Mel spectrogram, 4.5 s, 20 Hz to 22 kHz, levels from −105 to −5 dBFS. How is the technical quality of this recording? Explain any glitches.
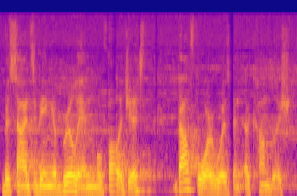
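The recording suffers from network packet loss in several places, which affects the speech in three distinct ways.

From 1.53 to 2.35 s, just after "being a brilliant", there is repeated packet loss (robotic sound). There were four gaps, with the longest gap 60 ms, and the receiver stretched the previous sound across them. The speech turns choppy and robotic, with about 120 ms missing.

From 3.41 to 3.50 s, a burst of packet loss cut the stream. The decoder held the last sound for 65 ms while fading it, so a buzz or hiss is heard before the speech resumes with about 60 ms gone.

At 2.95 to 2.97, 3.48 to 3.50, 3.54 to 3.56 and 4.06 to 4.08 s, each lost packet was rebuilt from error correction. A low-bitrate copy carried in the following packet filled each 20 ms slot. There is no gap, but those moments sound briefly rougher and noisier.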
